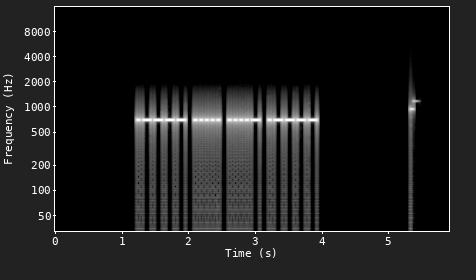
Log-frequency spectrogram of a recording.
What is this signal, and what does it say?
Morse code, heard as a keyed tone, about 28 wpm, 700 Hz. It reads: 1541
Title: Numbers - 4-Digit 28wpm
